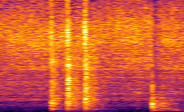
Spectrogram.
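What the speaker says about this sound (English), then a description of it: "So we're going to stir in the garlic just until it gets to be a little bit fragrant." Garlic sizzles in hot oil in a pan, broken by four sharp stirring scrapes, quiet with no talking.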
